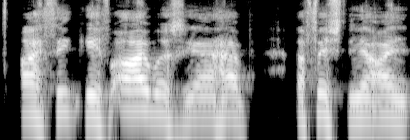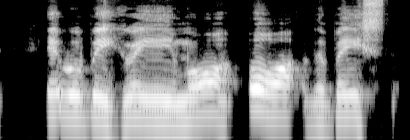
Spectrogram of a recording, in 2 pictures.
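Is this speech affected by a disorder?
Yes: ALS; speech.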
